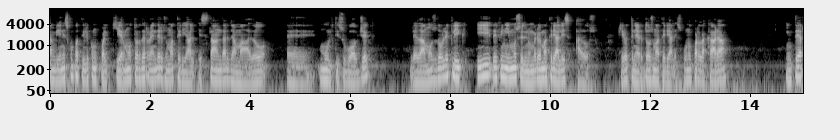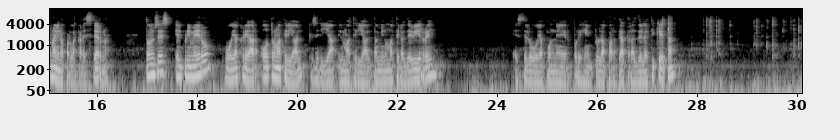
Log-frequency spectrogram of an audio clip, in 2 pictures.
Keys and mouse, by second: 2.8 click, 5.6 click, 6.5 click, 6.8 click, 8.4 click, 10.1 2, 10.7 click, 11.8-12.5 drag, 13.1-13.5 drag, 14.0-14.3 drag, 15.4 click, 15.6 click, 19.2 right click, 20.5 click, 21.8 click, 23.3 click, 24.6 click, 24.7 click, 26.3 click, 27.8-30.1 typing.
